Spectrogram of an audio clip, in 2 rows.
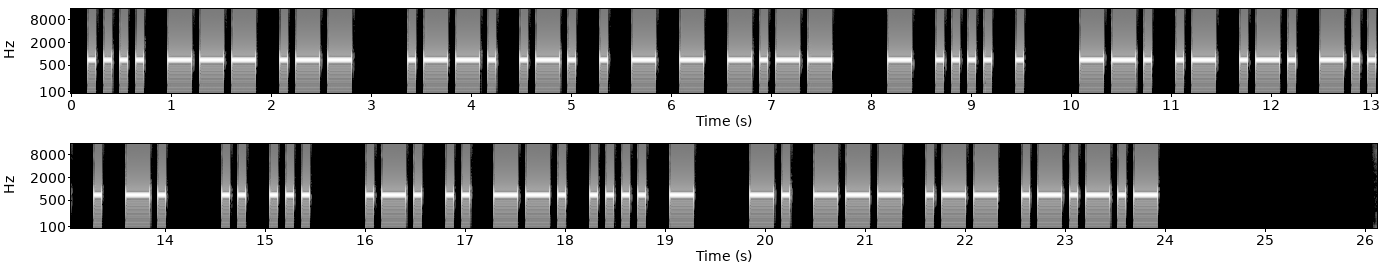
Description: Morse code, heard as a keyed tone, about 16 wpm, 700 Hz. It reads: HOW PRETTY THE GARDEN IS RIGHT NOW.
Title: Sentences from Top 1000 Words - Review Part 4 - 15wpm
